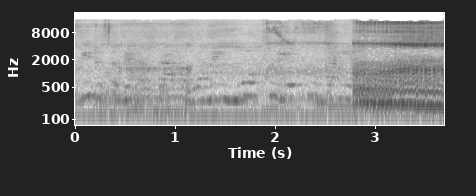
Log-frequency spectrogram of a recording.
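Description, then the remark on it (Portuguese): A small dog growls and whimpers in a steady rumble that shifts in pitch, then gets louder and harsher near the end. “Para, ah, parece meu puldo latino.”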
